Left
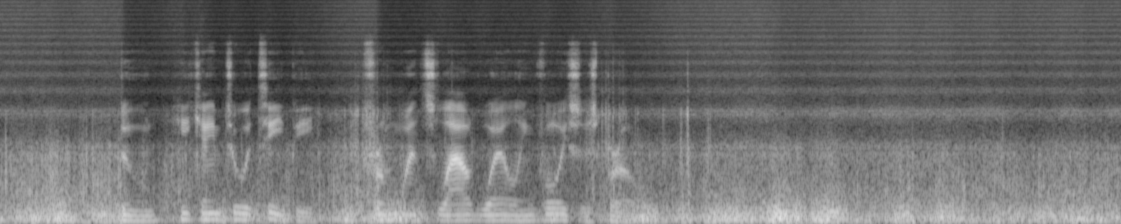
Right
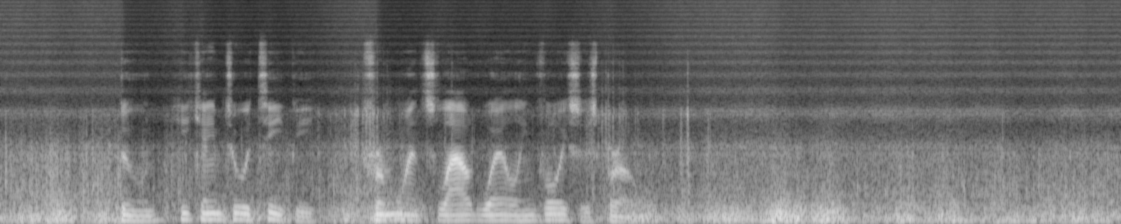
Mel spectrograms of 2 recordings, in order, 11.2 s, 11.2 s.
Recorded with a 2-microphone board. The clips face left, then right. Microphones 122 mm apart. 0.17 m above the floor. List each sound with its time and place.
1.2 s a man speaking: 20° right (ahead or behind)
